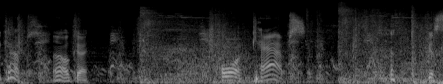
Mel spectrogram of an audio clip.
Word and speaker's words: Caps: those side Lanes it's cops now yeah is it cops cops cops can't get away is that the Danish pronunciation uh nope that would actually just be caps oh okay or caps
